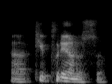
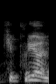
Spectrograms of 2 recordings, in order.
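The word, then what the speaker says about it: Cyprianus: 바로 테르툴리아누스 그의 후계자인 키프리아누스 그러니까 테르툴리아누스 카르타고의 테리스 키프리아누스 카르타고의 키프리아누스 보 영어로는 우리가 터툴리안 이렇게 하고 뭐 키프리안 이렇게 말하는데 요즘은 원래의 발음대로 불러주는게 국제 표준입니다 그리고 히의 아스 스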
